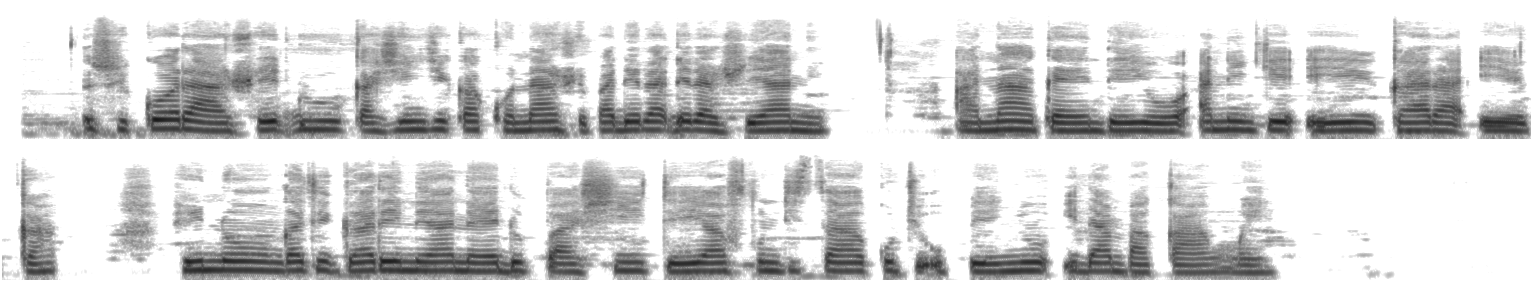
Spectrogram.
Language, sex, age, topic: Ndau, female, 18-24, education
